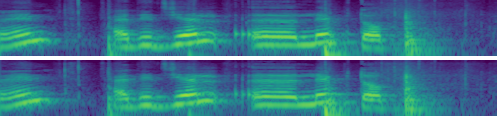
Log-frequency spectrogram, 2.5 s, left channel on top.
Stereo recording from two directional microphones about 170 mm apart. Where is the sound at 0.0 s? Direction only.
30° left (ahead or behind).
